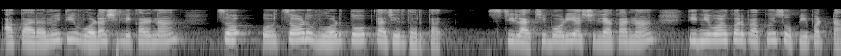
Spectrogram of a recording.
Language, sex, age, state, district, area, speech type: Goan Konkani, female, 30-45, Goa, Canacona, rural, spontaneous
